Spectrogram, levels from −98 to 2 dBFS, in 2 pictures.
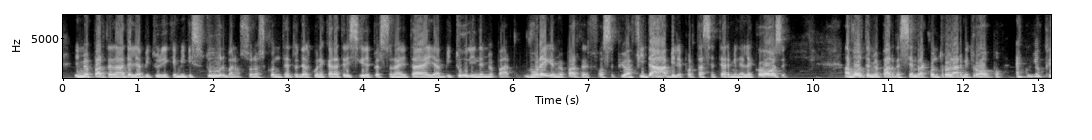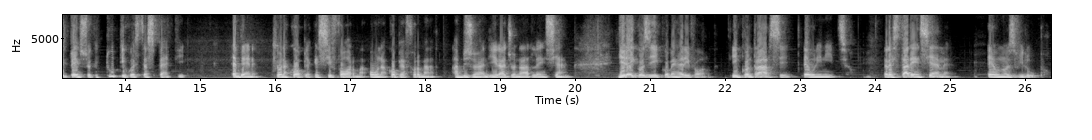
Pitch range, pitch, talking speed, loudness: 105-125 Hz, 115 Hz, 185 wpm, -18 LUFS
